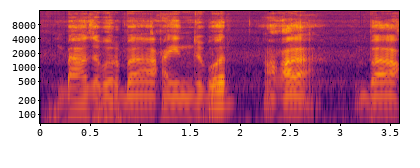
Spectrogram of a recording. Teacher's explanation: আইন কোন জায়গা থেকে উচ্চারণ হবে বলেন তো গলার ভিতর থেকে কন্ঠনালীর মধ্যখান থেকে উচ্চারণ হবে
